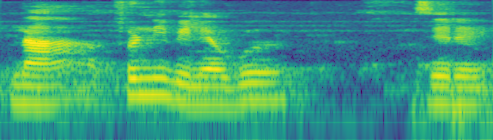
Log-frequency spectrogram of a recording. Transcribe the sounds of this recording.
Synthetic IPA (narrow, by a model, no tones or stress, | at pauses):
napʰɯɾnibeljawbɯ | zeɾɯ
